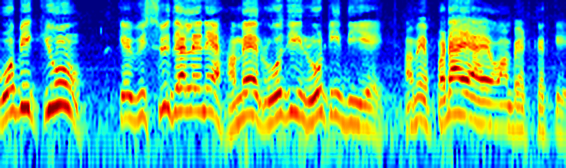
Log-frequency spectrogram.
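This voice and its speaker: A raised, projected voice with a bright, sharp tone swings very widely in pitch. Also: man, high pitch for a man. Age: 70s. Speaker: retired university employee, protest leader. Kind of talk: public speech.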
